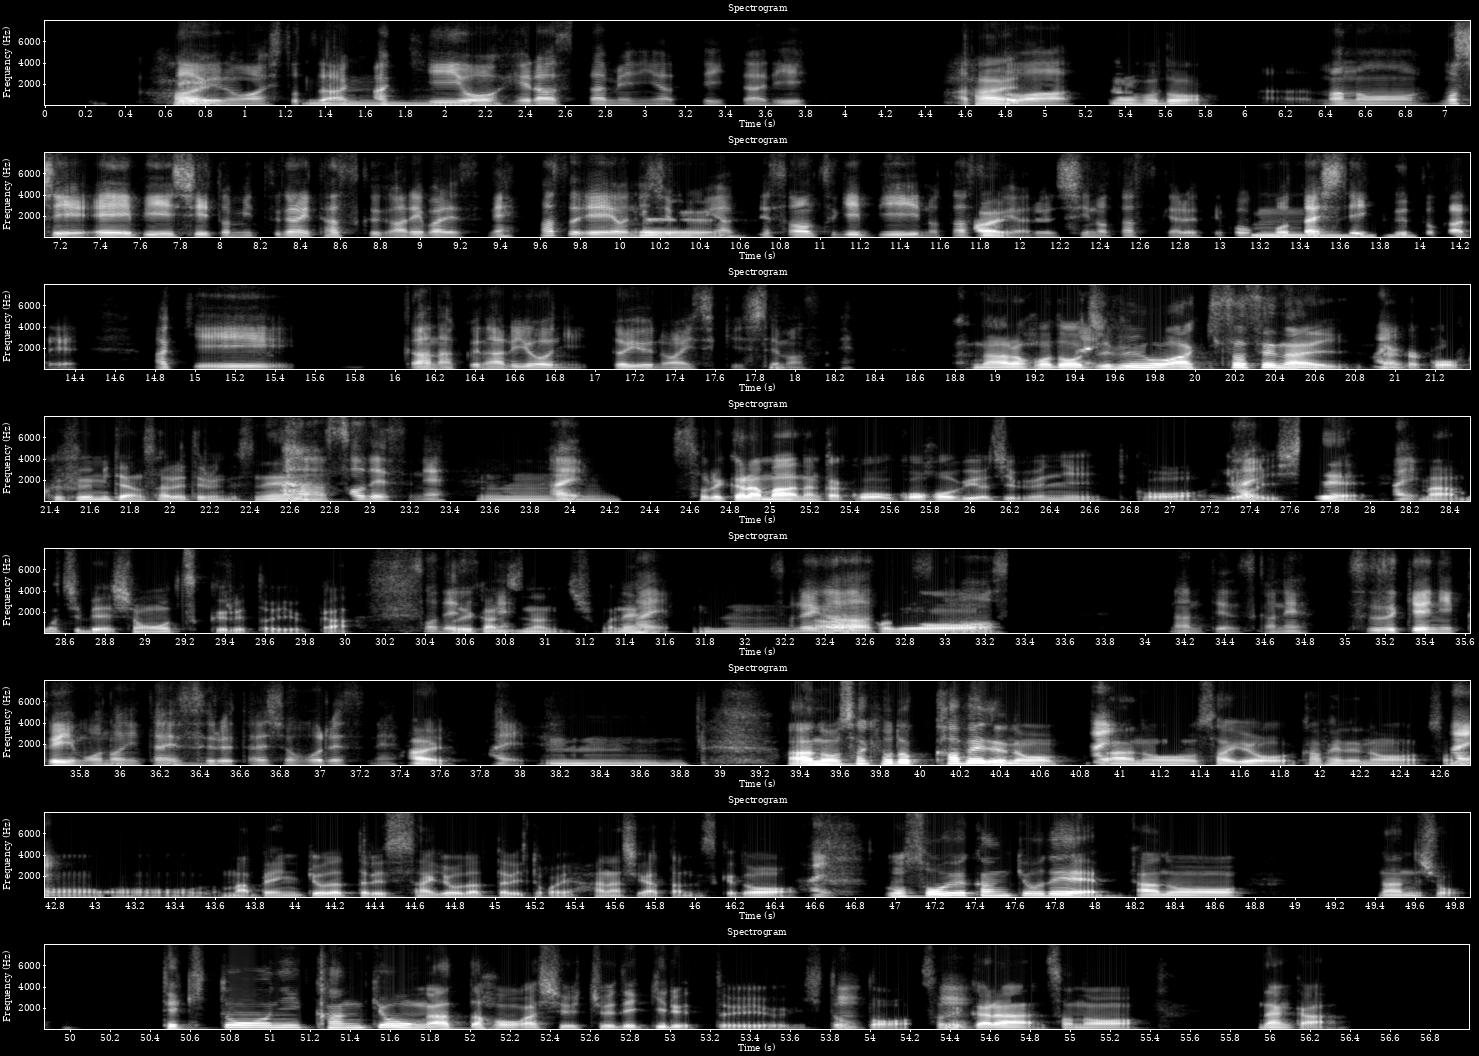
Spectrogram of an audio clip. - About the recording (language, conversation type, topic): Japanese, podcast, 一人で作業するときに集中するコツは何ですか？
- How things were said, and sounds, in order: groan; other noise; tapping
